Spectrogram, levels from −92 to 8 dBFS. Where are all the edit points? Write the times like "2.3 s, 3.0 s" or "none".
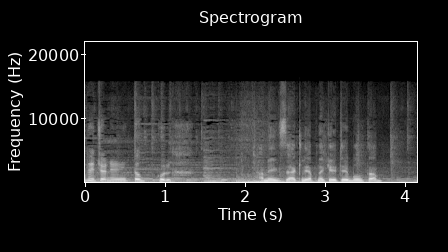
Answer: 1.8 s

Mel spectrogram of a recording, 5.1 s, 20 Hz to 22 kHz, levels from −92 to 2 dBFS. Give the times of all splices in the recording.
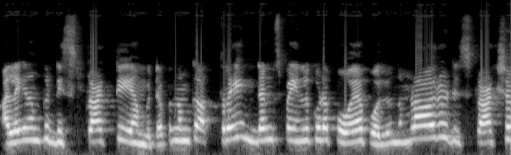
none

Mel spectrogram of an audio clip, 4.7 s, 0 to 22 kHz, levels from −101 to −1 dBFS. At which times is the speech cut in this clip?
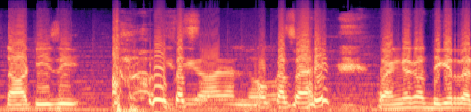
none

